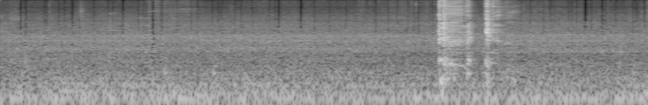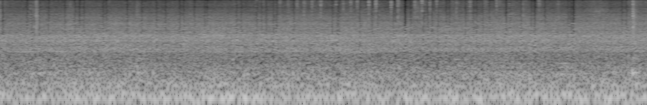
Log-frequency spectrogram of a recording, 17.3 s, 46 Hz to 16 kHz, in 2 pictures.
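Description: Steady low rumble of a Class 321 electric multiple unit running between stations, heard from inside the carriage. About six seconds in, a short, loud double burst stands out above the running noise.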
